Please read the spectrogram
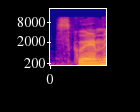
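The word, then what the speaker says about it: Sequim: A quick correction, Squim is pronounced Squim. It rhymes with swim, rather than either of the attempts Annie made in the episode.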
